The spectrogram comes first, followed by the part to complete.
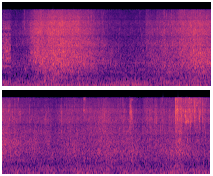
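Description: River water washing onto a pebble shore, surging louder about a second in and again around four seconds, with wind rumbling on the microphone.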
